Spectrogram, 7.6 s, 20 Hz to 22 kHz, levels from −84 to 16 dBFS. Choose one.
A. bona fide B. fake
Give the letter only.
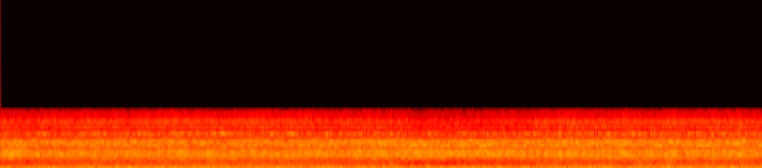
B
